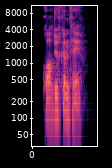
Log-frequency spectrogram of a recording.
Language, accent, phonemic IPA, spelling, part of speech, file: French, France, /kʁwaʁ dyʁ kɔm fɛʁ/, croire dur comme fer, verb, LL-Q150 (fra)-croire dur comme fer.wav
- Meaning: to firmly believe in, to be firmly convinced of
